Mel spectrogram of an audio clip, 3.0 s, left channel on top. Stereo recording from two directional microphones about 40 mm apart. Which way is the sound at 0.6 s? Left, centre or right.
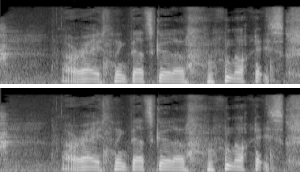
Left.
